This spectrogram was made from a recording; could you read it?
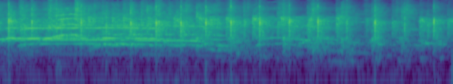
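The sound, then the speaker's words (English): A crowd claps steadily for several seconds, a dense, loud patter of hands with a few raised voices and whoops mixed in before it starts to thin out, as the audience welcomes a pianist being introduced. “Ladies and gentlemen, please give me a warm welcome round of applause”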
